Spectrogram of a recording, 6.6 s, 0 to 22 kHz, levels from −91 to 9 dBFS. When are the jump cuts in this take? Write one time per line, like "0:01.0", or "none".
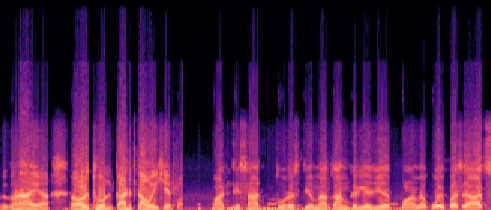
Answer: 0:02.3

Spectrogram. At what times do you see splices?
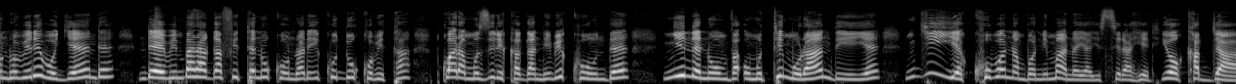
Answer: none

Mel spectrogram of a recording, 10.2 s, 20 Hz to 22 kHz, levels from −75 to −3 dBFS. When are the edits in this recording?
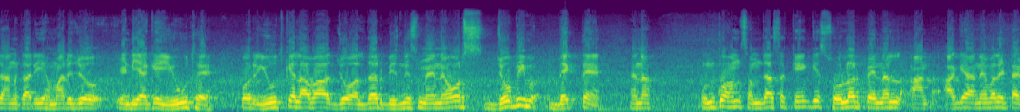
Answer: none

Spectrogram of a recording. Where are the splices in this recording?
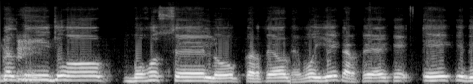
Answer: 0:02.9

